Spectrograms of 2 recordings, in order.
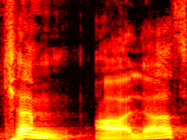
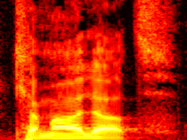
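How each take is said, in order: First: It is split into two parts with a break. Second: It is said as one unbroken word. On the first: It means bad tools. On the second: It means perfections or maturity.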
